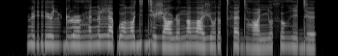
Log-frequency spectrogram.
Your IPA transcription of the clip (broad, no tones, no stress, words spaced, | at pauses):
ɳɪrʲə˞ ʎəɖʊɭə˞ ɦɛnʊɮæɓu lˠudʲʊdʲɛ ʒɑ ɳʊn̪ɪlˠɛ ʒuɾʊt̪ʰɛdʱɑ ɲuθuɦi dɪ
